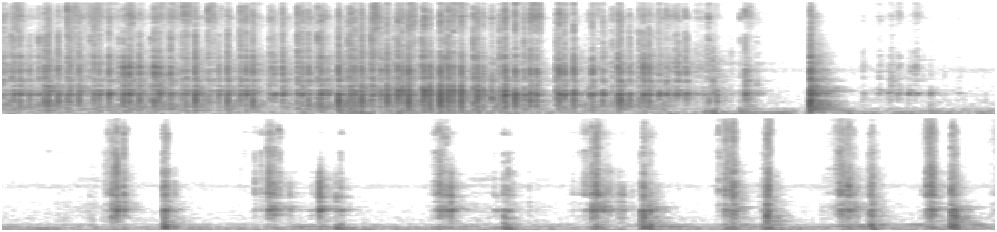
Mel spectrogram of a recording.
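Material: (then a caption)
Card. Long nails tap and scratch the glossy card covers of a paperback book held at several angles. For the first five seconds there is dense, continuous scratching and rapid tapping with a mid-pitched tone. Then come sparse, separate sharp clicks that stop dead, with quiet between them.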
